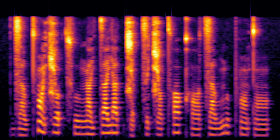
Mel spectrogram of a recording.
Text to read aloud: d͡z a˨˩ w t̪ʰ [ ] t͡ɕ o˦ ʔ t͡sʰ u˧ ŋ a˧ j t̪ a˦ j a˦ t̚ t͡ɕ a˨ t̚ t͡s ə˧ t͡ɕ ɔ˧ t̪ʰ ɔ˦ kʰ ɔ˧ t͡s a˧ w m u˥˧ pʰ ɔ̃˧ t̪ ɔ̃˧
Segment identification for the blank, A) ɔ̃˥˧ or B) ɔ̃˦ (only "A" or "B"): A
